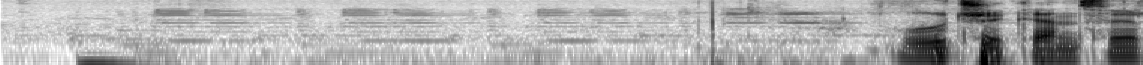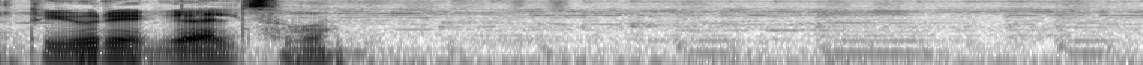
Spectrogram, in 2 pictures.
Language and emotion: Russian, neutral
